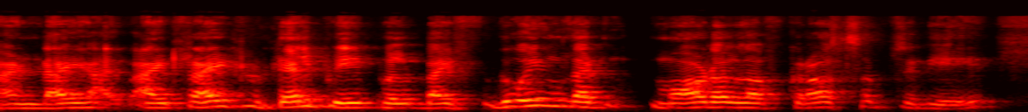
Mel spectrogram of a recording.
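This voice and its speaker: Using an Indian accent, a man speaks in a high pitch with ordinary pitch variation. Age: 80s+. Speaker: retired railway officer and healthcare advocate. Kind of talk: Q&A comment in online talk. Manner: halting.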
